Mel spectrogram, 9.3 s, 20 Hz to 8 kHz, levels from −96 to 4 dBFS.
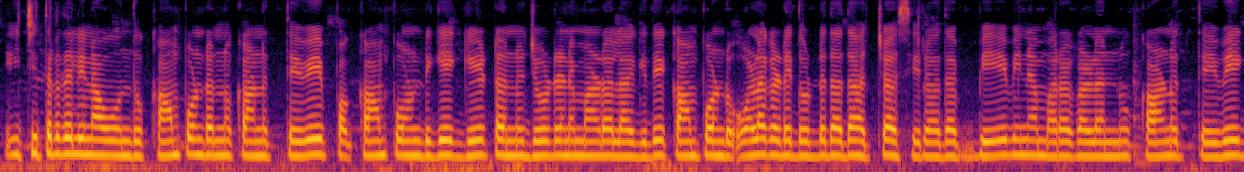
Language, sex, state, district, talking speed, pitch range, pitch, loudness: Kannada, female, Karnataka, Raichur, 140 wpm, 215-225 Hz, 220 Hz, -16 LUFS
